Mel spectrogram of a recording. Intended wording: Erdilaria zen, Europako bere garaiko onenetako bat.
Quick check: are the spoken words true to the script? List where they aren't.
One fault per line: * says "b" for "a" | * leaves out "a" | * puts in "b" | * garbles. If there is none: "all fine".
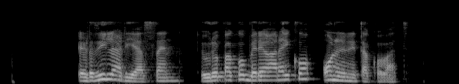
all fine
